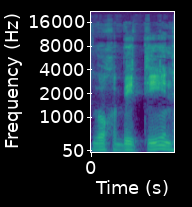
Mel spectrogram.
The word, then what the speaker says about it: مخبتین: لفظ آیا تھا مخبتین۔ یہ لفظ سبقت لسانی سے کہہ لیں یا بے خیالی میں اس کا تلفظ غلط ہوا تھا، یعنی اس کے تلفظ میں مجھ سے غلطی ہو گئی تھی، تو یہ لفظ مخبتین ہے۔ سامعین کرام سے درخواست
